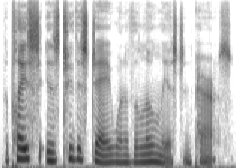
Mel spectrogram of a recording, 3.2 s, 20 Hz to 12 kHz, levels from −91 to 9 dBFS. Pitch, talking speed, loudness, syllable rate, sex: 165 Hz, 230 wpm, -18 LUFS, 5.6 syllables/s, female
